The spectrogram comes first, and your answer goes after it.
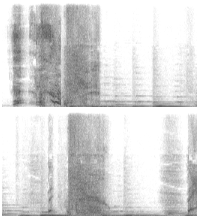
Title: Ranking The Funniest And Loudest Sneezes🔥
